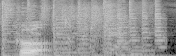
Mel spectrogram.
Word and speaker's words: Houle: amazing story of luke poole well that's a pretty great thing first of all your name is awesome because it sounds like cool when you pronounce it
